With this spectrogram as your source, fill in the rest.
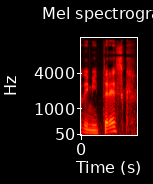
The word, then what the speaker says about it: Dimitrescu: Pero se supone que se pronuncia Dimitrescu.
